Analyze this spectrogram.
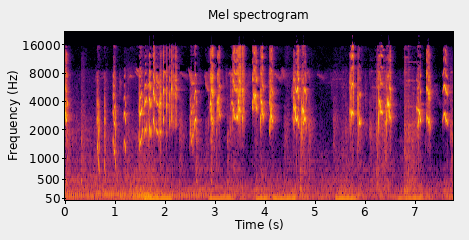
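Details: Young wild long-tailed shrike starting to deliver borrowed phrases while calling a rival. Thin ticking notes open into a fast scratchy chatter, followed by repeated grating bursts and sharp chips separated by short gaps. A low hum runs underneath.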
